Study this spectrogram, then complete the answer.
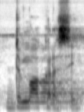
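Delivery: डेमोक्रेसी as "di-MOK-ruh-si"; correct pronunciation. Shown as a demonstration. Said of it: "मॉक, और ये रस्सी है". (सही तलफ़्फ़ुज़, डेमोक्रेसी यानी "डिमॉक्रसी")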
